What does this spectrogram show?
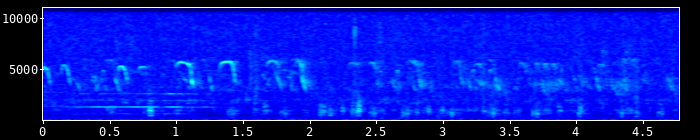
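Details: Chickens clucking: a thin level tone opens, followed by dense rapid clucks in uneven bursts, several birds overlapping against low background rumble.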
